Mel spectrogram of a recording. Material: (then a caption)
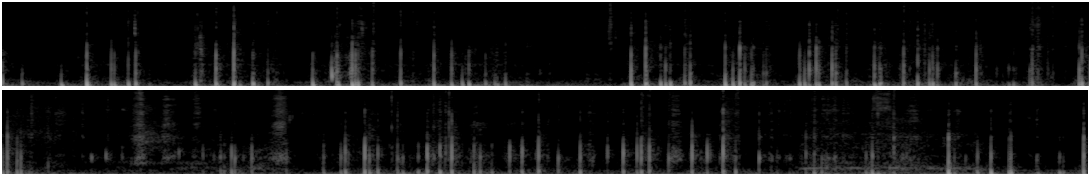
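Cork. A thin, flat, square solid cork coaster is held up close to the microphones and tapped and scratched with long painted fingernails. Quick, dull taps and scratchy rubs come thick and fast, with a soft low thud to each one and almost no brightness. The sound stays quiet and dry throughout, with no ring after each tap.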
